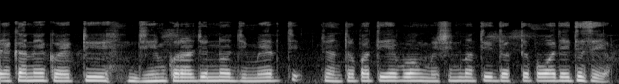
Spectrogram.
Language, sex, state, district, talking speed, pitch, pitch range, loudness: Bengali, male, Assam, Hailakandi, 125 wpm, 170 Hz, 165-175 Hz, -16 LUFS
